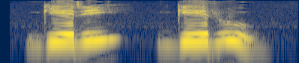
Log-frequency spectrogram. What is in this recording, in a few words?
"geri", Punjabi; ਗੇਰੂ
